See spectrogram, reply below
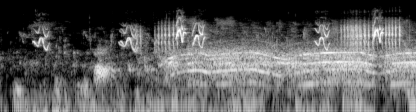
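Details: Mousebirds calling at a garden feeder in suburban Pretoria, South Africa: repeated squiggly rising-and-falling whistles and buzzy bursts, over a steady low droning hum in the background.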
